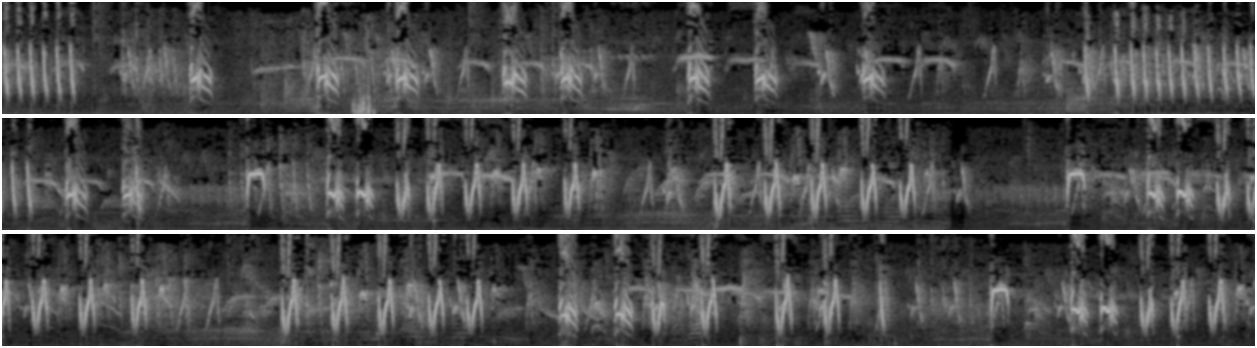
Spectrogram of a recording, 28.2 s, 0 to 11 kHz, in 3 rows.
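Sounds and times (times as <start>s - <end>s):
bar-winged prinia chirping: 0.0s - 28.1s.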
